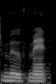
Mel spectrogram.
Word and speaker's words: MVMT: And that's why I love Movement watches, and that's MVMT, but pronounced Movement,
